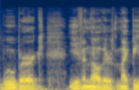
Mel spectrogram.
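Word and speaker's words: WUBRG: pronounce it it just has become to be pronounced wooberg even though there might be some vowels missing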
